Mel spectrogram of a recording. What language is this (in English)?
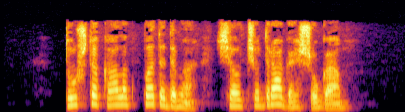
Mari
